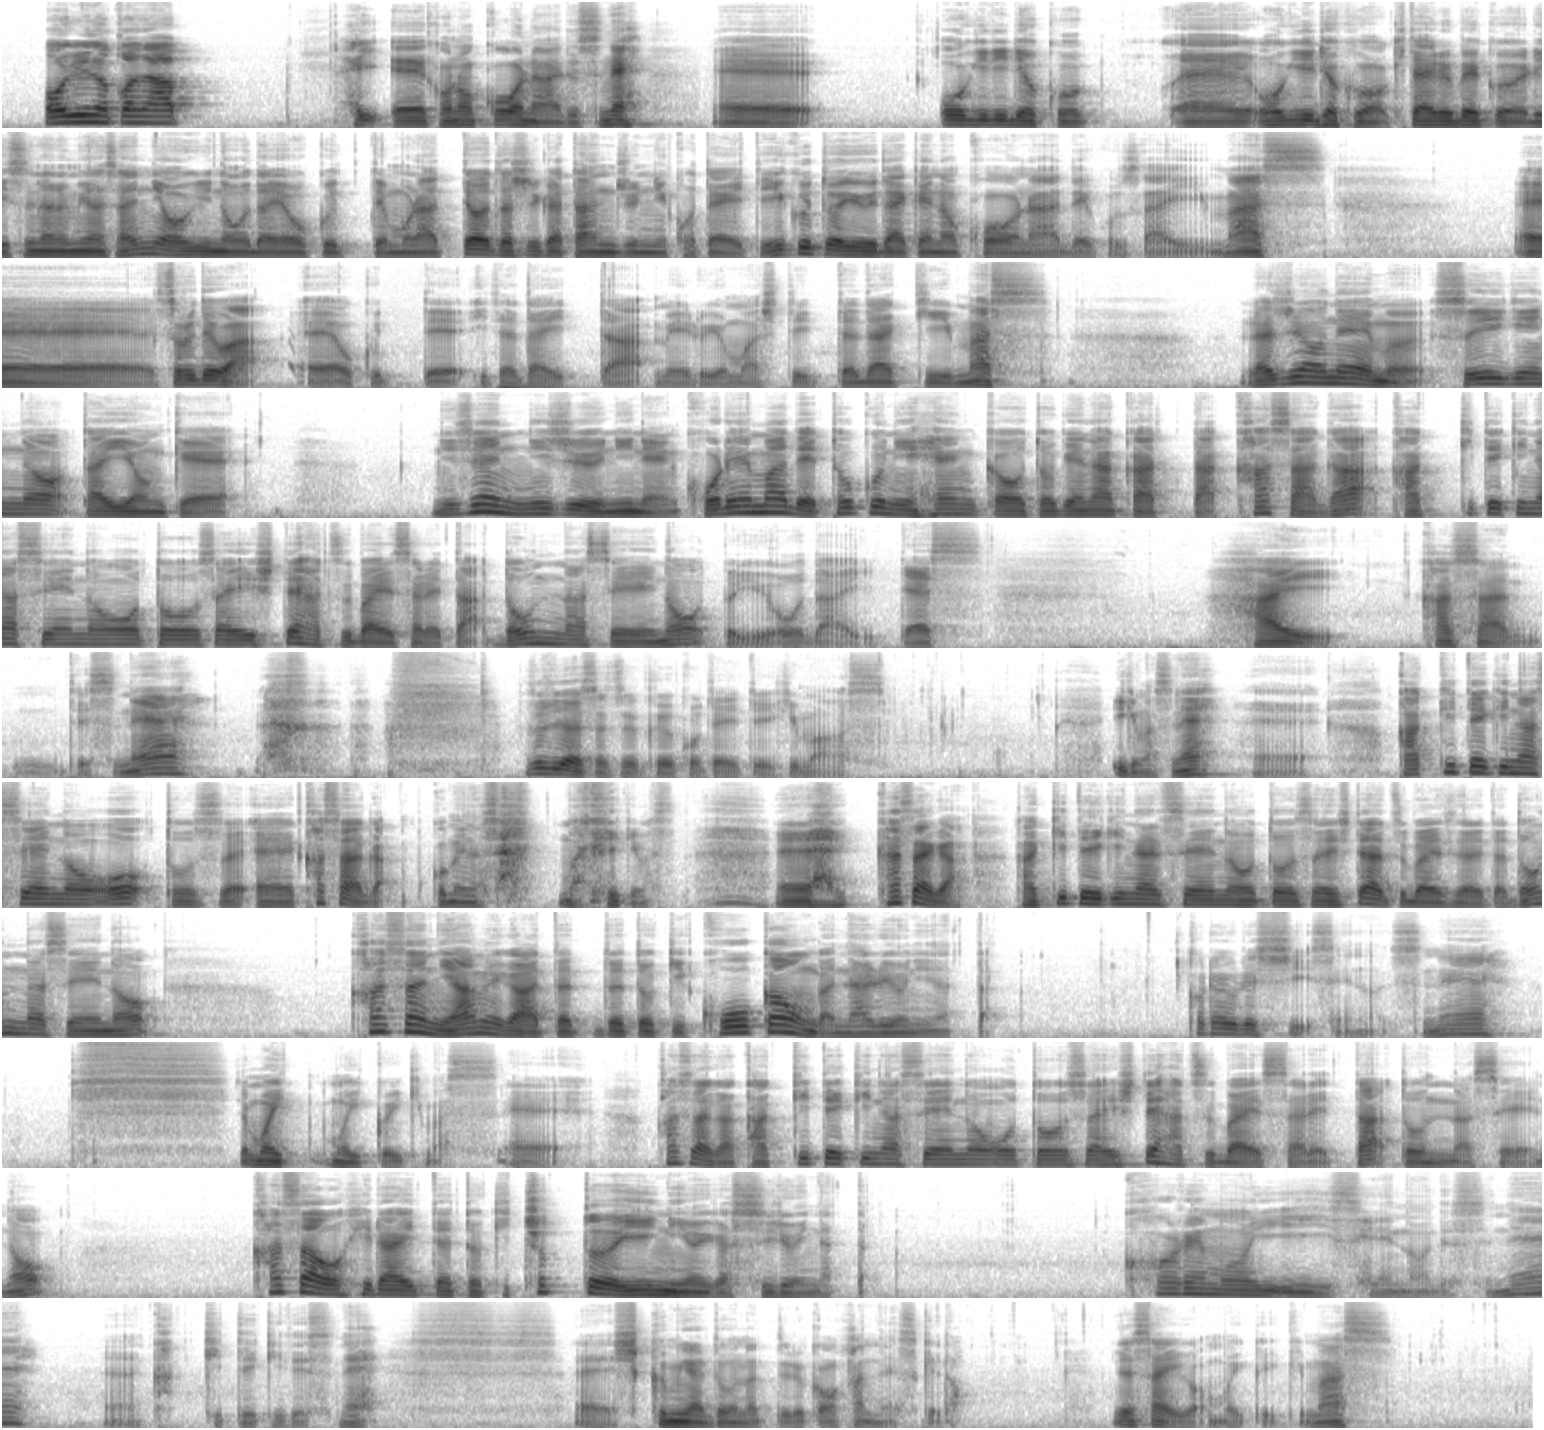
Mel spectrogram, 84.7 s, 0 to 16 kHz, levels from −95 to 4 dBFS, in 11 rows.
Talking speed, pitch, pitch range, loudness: 275 characters per minute, 115 Hz, 95-140 Hz, -26 LUFS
